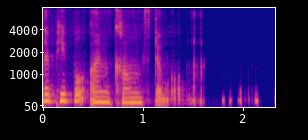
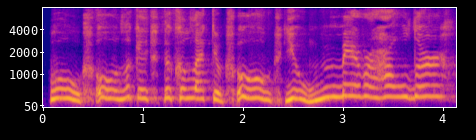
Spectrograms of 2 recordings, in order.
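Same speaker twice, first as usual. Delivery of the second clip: mocking taunt; 6 semitones higher than usual. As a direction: tease them like a sulking rival. Mocking exposed person.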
